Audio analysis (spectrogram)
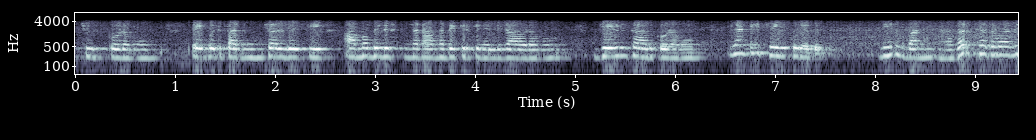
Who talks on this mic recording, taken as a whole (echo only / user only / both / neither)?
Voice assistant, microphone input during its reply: echo only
